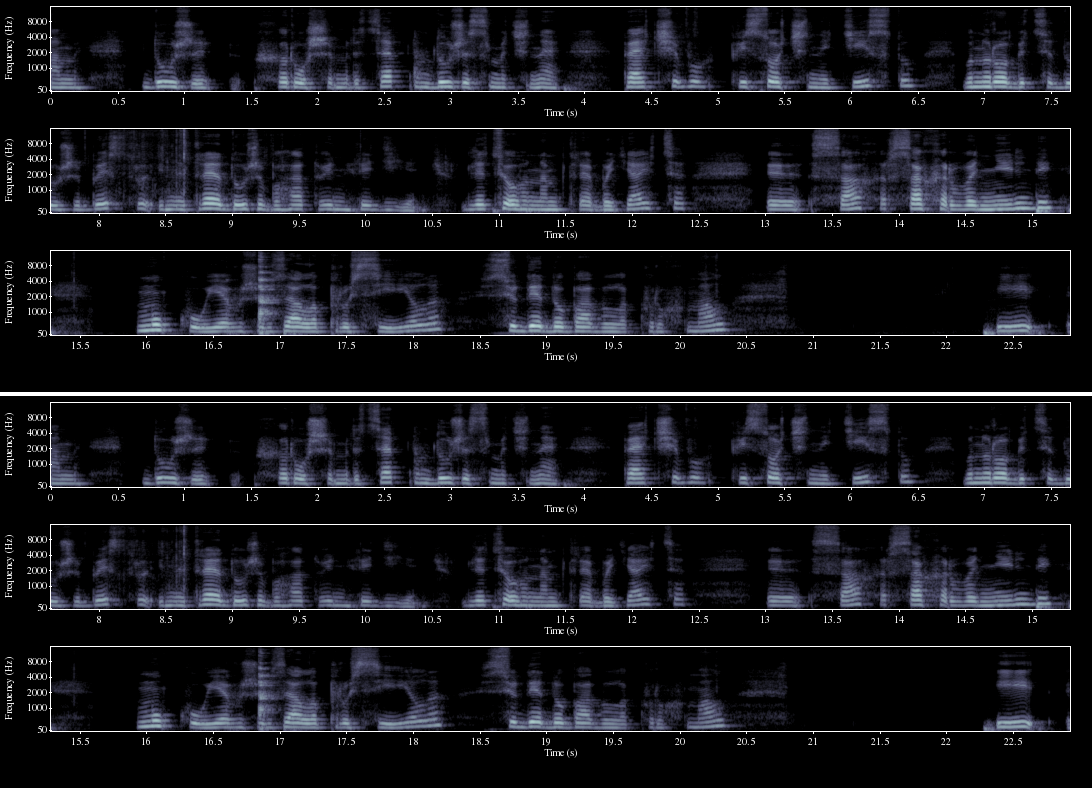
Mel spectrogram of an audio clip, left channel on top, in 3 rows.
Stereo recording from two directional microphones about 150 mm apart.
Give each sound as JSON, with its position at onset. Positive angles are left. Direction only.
{"t": 0.0, "sound": "speech", "side_deg": -10}
{"t": 1.9, "sound": "speech", "side_deg": -35}
{"t": 2.8, "sound": "speech", "side_deg": -15}
{"t": 8.4, "sound": "speech", "side_deg": 5}
{"t": 8.7, "sound": "speech", "side_deg": -15}
{"t": 9.0, "sound": "speech", "side_deg": -5}
{"t": 22.4, "sound": "speech", "side_deg": -60}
